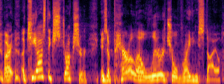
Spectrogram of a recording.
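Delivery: ordinary talk, nothing marked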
